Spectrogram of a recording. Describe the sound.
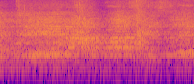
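A large crowd at a religious gathering chants takbir in unison. The dense, sustained roar of massed voices holds steady and loud throughout.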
